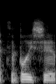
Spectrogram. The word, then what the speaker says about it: Tbilisi: oh yeah, Bira Tbilisi, or however you say the capital of Georgia. My Tbilisi, pronunciation, yeah, Tbilisi, that's the one.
